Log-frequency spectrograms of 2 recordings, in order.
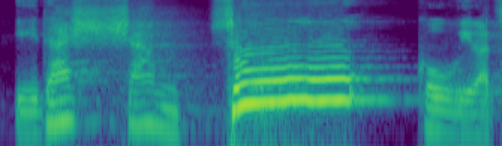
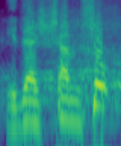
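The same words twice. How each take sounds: First: Idza syamsu drawn out slowly, the vowels held too long; beginner's wrong reading. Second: Idza syamsu said crisply, ending sharply; clean cut-off reading. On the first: Teacher imitating how a beginner wrongly drags syamsu. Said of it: "pemula suka begini". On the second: Teacher showing to just stop after syamsu. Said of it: "putusin aja". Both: Shown as a demonstration.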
